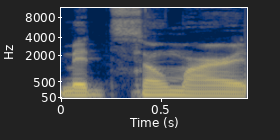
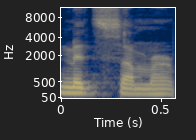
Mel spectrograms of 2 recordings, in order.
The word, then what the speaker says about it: Midsommar: that way yeah uh AR Aster has said that he doesn't mind if people say it that way but like Joe said mid somar is the pronunciation he himself uses came out oh sorry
